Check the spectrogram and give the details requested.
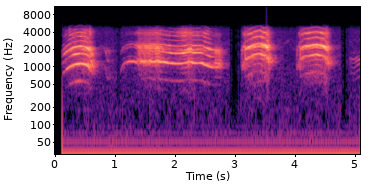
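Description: Scarlet macaw giving four loud, harsh, wailing squawks in five seconds, one drawn out over more than a second. Nothing else is heard.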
